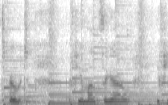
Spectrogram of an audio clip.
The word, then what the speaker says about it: Thoth: a the toast deck a lot of people pronounce that thought but I to my chagrin learned that it's properly pronounced coat a few months ago if you follow me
